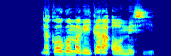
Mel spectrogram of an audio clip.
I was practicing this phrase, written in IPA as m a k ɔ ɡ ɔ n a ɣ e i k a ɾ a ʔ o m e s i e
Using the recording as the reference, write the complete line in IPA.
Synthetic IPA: n a k ɔ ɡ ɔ m a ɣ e i k a ɾ a ʔ ɔ m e s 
